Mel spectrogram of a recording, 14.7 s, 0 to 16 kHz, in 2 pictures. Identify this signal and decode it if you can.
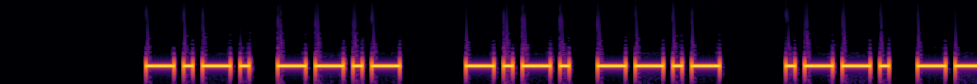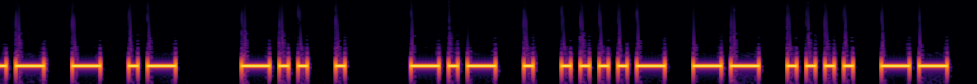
Morse code, heard as a keyed tone, about 17 wpm, 700 Hz. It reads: CQ CQ POTA DE KE4MHM
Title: Speed-Racing Common QSO Phrases - 17wpm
